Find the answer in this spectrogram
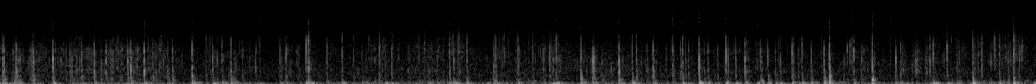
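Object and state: Plastic basket tapped.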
